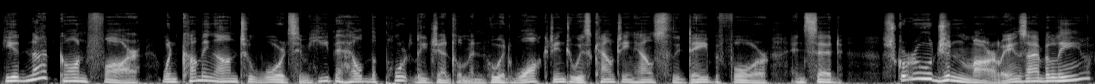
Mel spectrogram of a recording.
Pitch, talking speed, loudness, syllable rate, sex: 125 Hz, 175 wpm, -18 LUFS, 4.8 syllables/s, male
